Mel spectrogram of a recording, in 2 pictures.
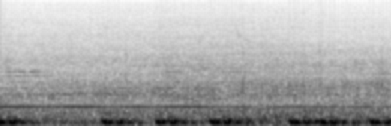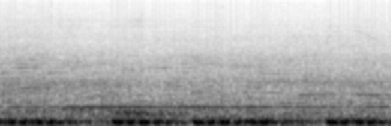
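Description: Loud bass-heavy 'pancadão' music from a sound system, deep bass thumps pulsing every half second or so over a steady hum. This is the sound-system noise that neighbours complain of as a disturbance.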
